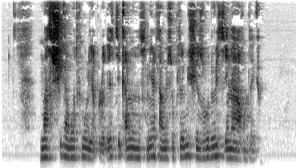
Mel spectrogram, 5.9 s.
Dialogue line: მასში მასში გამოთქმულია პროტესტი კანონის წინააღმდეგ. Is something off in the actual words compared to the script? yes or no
yes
